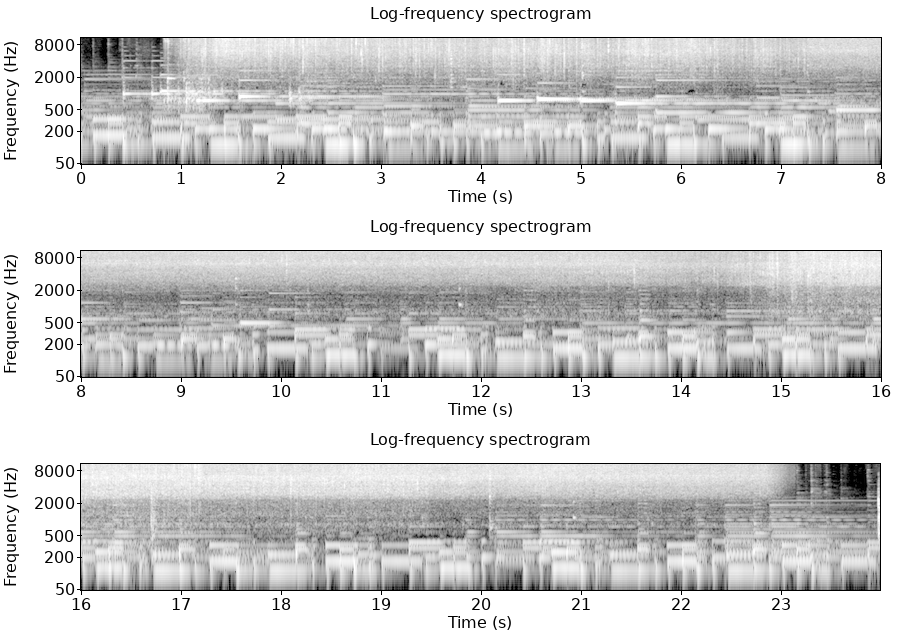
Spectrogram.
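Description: Carrot slices stir-frying in hot oil in a frying pan, sizzling steadily as a wooden spatula stirs them. The sizzle starts about a second in as the carrots go into the pan, grows louder about two-thirds of the way through, and cuts off near the end.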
